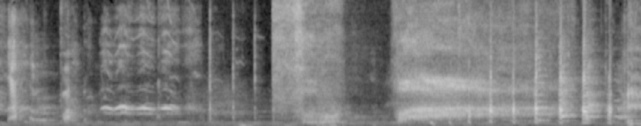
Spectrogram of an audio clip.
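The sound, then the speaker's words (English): A voice imitates a dying person's last breath leaving the mouth during a spoken game: a sharp noisy gasp, then a long rasping, breathy exhale that holds at moderate loudness. “That's what it sounds like when your last breath leaves your mouth.”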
